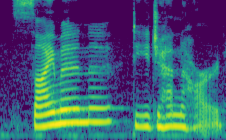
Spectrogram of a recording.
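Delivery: slow, drawn-out American accent on Simon Degenhard. Shown as a demonstration. Streamer demoing the most American accent on Degenhard. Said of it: "I'm gonna do it in the most, like, American accent ever".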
